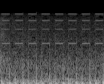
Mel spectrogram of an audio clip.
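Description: A little beep button on a London-themed toy gives a continuous electronic beep that holds steady and fairly loud for about a second.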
